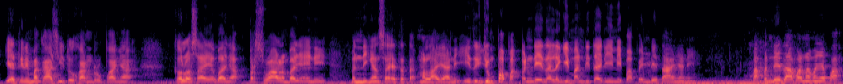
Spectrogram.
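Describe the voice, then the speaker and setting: A man's voice: mid-range voice, fairly quick, a bit bright, a little hiss or hum. A man who is a missionary pastor. He tells stories in a casual chat, laughs often and acts out what people said. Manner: chatty, laughs often, acts out quoted speech.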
